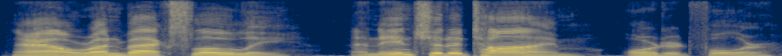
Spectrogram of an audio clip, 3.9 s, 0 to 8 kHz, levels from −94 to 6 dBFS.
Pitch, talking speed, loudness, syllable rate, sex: 155 Hz, 155 wpm, -18 LUFS, 4.4 syllables/s, male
